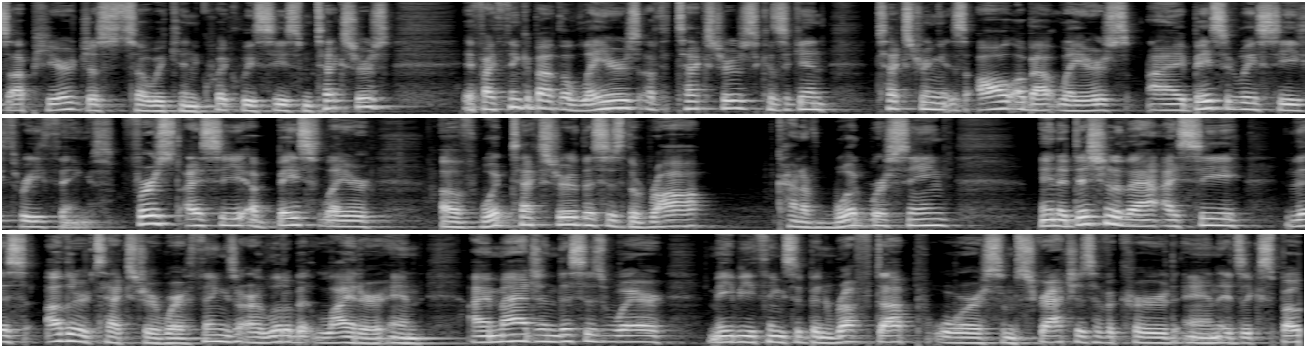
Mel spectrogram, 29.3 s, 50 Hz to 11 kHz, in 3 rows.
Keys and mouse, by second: 1.7 middle click, 5.9-8.7 middle drag, 11.2 middle click, 12.7 shift+middle click, 13.6 middle click, 14.8 middle click, 16.9 middle click, 19.1 middle click, 21.6 shift+middle click, 22.8 middle click, 23.9 shift+middle click, 26.4 shift+middle click, 26.8 middle click, 28.7 middle click.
